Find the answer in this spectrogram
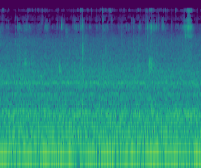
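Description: Wooden spoon stirring thick cornbread batter in a ceramic mixing bowl: soft wet squishing with a few light ticks, over a low steady hum.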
